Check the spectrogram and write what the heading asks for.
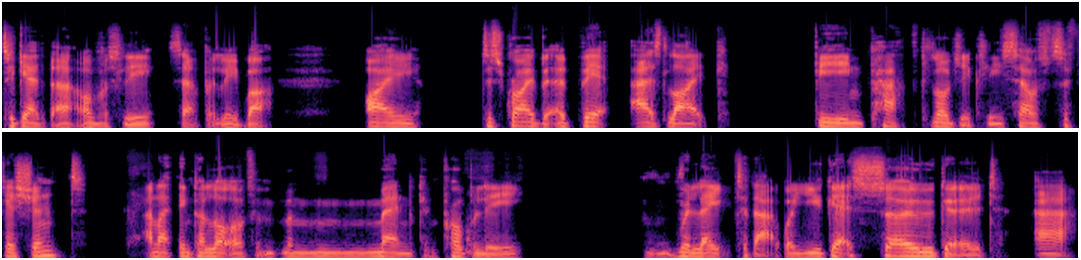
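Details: Adult man with a lifelong speech stammer, which he describes as blocks and repetitions and as not too severe; stuttering.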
